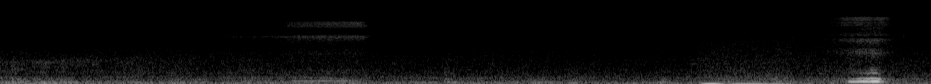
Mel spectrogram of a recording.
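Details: Rescued Corgi asleep in the living room, snoring softly: low, rumbling breaths in an uneven rhythm, with a couple of louder, sharper noises near the end.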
